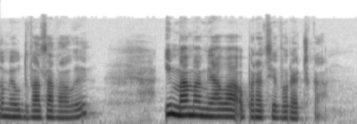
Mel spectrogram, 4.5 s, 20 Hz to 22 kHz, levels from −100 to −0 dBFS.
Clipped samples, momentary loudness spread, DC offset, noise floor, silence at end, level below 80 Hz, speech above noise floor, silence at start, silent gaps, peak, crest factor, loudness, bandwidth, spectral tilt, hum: under 0.1%; 21 LU; under 0.1%; -46 dBFS; 0.4 s; -62 dBFS; 25 dB; 0 s; none; -4 dBFS; 18 dB; -21 LUFS; 13.5 kHz; -6 dB/octave; none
